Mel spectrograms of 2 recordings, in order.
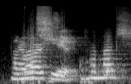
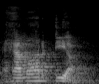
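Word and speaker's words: hamartia: হ্যামারশিয়া, আসলে এটা উচ্চারণ হবে হ্যামারটিয়া, তাই তো, হ্যামারটিয়া বা আমরা হ্যামারশিয়া বলি।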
